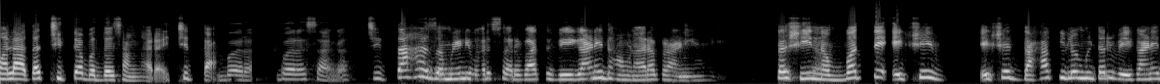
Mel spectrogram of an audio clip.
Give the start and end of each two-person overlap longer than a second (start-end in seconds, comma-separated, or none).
none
